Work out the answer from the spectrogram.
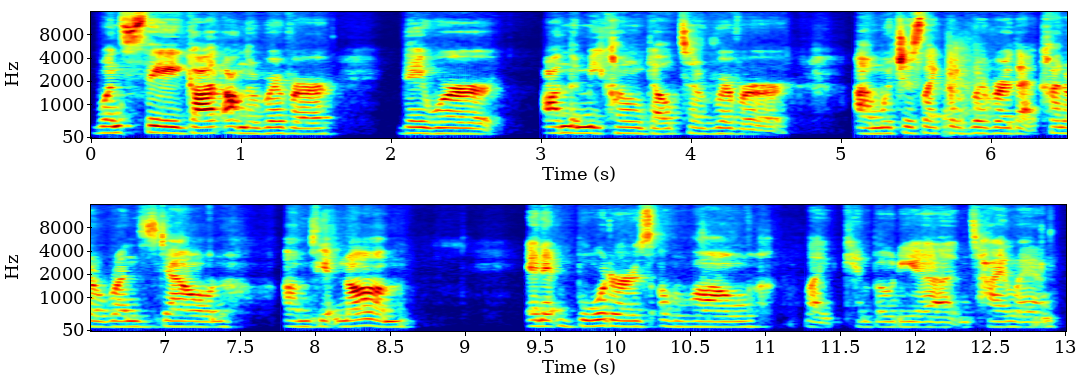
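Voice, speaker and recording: A woman's voice: low-pitched, little pitch movement, unhurried, a bit bright, slight background noise. A woman from Northern Virginia, a DJ guest, telling a personal story in a casual interview, earnest and rambling with many fillers and restarts.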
